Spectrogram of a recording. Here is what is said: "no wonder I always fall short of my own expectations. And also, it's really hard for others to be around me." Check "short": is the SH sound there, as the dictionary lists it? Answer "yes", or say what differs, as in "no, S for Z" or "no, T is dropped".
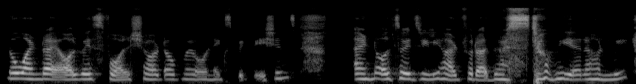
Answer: yes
